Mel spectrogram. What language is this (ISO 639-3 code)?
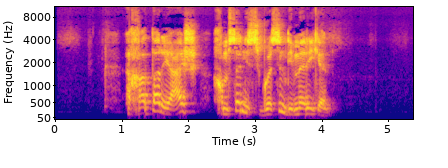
kab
